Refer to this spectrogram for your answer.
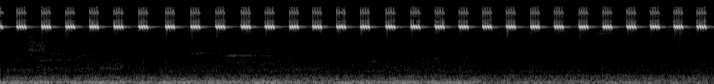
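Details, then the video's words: Long steady run of cricket chirps, about thirty sharp high-pitched pulses spaced evenly at roughly four per second, with a quiet rumbling background. "Cricket Sound Effect"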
